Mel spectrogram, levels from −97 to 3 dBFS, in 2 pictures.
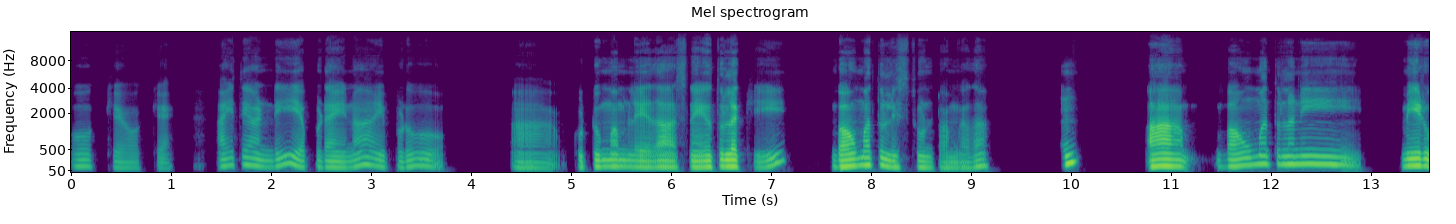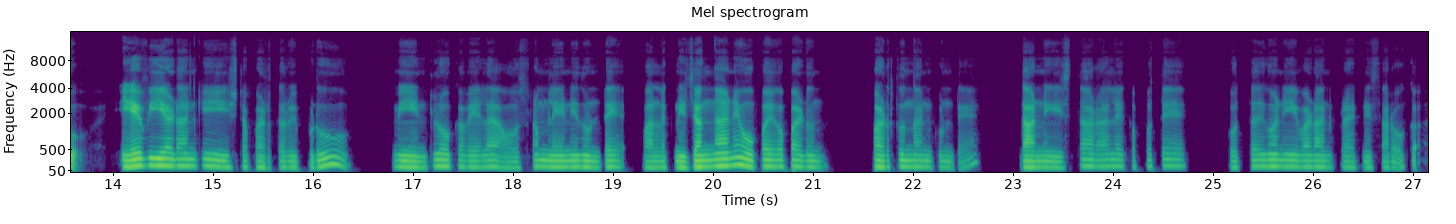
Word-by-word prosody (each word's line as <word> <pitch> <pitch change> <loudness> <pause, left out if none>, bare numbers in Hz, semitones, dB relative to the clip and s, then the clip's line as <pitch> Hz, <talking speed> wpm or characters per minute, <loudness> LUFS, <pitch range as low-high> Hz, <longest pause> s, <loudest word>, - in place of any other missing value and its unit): Okay. 120 -3 -12 0.2
Okay. 100 0 -16 0.6
అయితే 145 +3 -6
అండి 125 +3 -5 0.2
ఎప్పుడైనా 115 +1 -3 0.2
ఇప్పుడు 115 +2 -7 1.1
ఆహ్, 100 -2 -7 0.3
కుటుంబం 125 +3 0
లేదా 115 -1 +2 0.2
స్నేహితులకి 120 -1 +4 0.8
బహుమతులిస్తూంటాం 120 -7 +3
గదా! 110 +5 -3 0.8
హ్మ్, 185 +3 +6 0.8
ఆ - - +11 0.7
బహుమతులని 170 +4 +2 1.0
మీరు 140 -2 +7 0.6
ఏవియ్యడానికి 140 -1 +4 0.2
ఇష్టపడతారు? 115 -1 -7
ఇప్పుడు 120 +3 -3 0.7
మీ 120 -1 +1
ఇంట్లో 115 +5 -2
ఒకవేళ 115 0 -5 0.2
అవసరం 105 +3 -6
లేనిదుంటే 120 0 0 0.3
వాళ్ళకి 110 0 -4
నిజంగానే 125 +7 +4
ఉపయోగపడుం 125 -1 -1 0.6
పడుతుందనుకుంటే 120 -3 -3 0.6
దాన్ని 115 0 +3
ఇస్తారా? 125 +4 -5
లేకపోతే 130 +1 -9 0.6
కొత్తది 125 +3 -5
గొని 125 -1 -1
ఇవ్వడానికి 120 -1 -3
ప్రయత్నిస్తారా? 110 -1 -8
ఒక - - -12
120 Hz, 80 wpm, -25 LUFS, 115-130 Hz, 1.1 s, ఆ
